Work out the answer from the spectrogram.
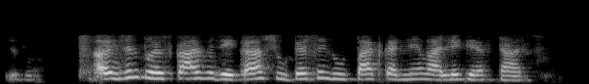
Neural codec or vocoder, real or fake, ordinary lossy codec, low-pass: codec, 16 kHz, 1 kbps, FunCodec, trained on LibriTTS, 50 frames a second; fake; AAC, 16 kbps; 7.2 kHz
